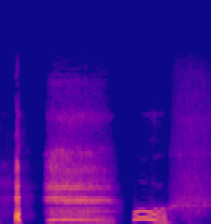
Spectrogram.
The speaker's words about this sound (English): I just want to take a minute and take a deep breath, everyone, for a second.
